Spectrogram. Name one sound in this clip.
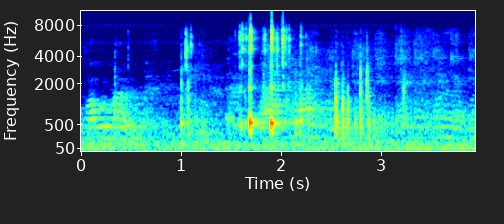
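Dice rattle and clatter onto a board.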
